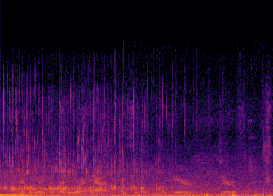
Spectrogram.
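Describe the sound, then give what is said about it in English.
Coffee is poured steadily into a cup for a few seconds, a continuous trickle with soft murmured voices in the background, with a view over San Francisco in the morning. “Let's get us a little more coffee here. You good? Get that pour going.”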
